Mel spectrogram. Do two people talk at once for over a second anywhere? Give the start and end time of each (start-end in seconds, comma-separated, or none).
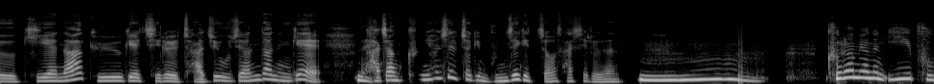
none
